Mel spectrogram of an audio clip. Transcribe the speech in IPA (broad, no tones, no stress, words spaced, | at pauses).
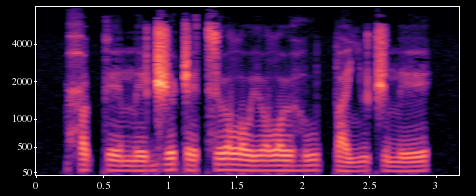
ħɵkːeme d͡ʒɨʈe t͡sʉlˠujʉ lˠʉ ɦupːaʎʉ t͡ʃɨme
